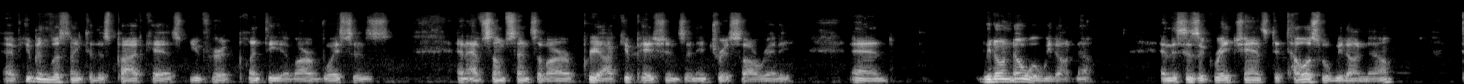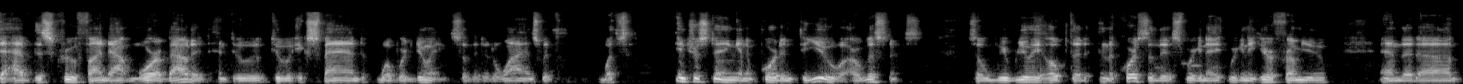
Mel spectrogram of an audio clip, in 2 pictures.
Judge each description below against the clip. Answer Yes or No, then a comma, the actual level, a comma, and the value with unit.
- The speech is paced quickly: No, average, 195 wpm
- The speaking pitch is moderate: No, very low, 95 Hz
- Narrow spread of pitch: Yes, narrow, 2.2 semitones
